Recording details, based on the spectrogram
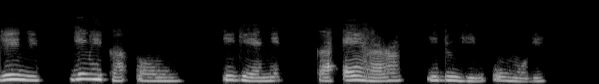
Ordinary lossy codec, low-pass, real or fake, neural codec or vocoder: Opus, 16 kbps; 9.9 kHz; fake; codec, 44.1 kHz, 1.7 kbps, Pupu-Codec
